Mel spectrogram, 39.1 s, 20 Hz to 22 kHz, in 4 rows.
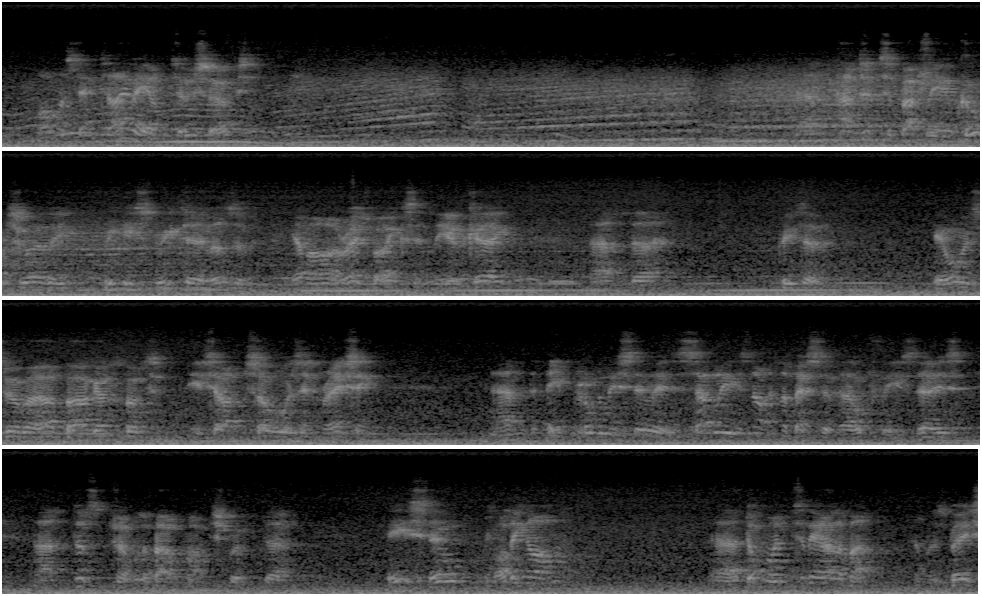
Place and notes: Jacksons Ln, Scarborough, UK - gold cup 2022 ... lightweights practice ...
the steve henshaw gold cup 2022 ... lightweight practice ... dpa 4060s clipped to bag to zoom h5 ...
